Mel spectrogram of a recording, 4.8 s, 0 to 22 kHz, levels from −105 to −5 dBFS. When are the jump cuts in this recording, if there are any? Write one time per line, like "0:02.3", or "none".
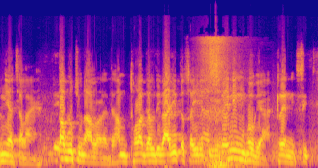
0:03.2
